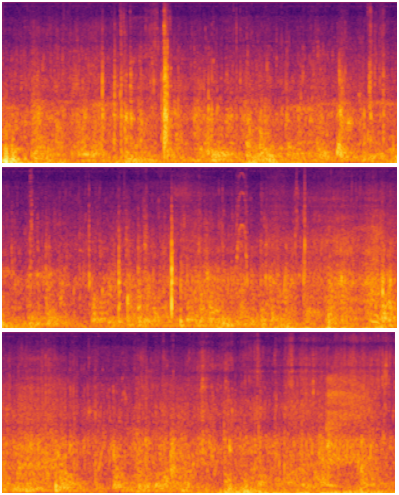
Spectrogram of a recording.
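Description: Wind buffeting the microphone and water slapping against a small boat, with scattered sharp clicks and knocks from gear and fish being handled. Near the end comes a splash as a landing net is dipped and rinsed over the side.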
